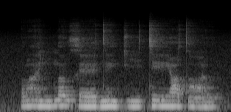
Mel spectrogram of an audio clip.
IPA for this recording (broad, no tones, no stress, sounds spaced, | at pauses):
lˠ ɛ̃ː ɲ ŋ ʌ ʊ̯ x ɛː d ẽ j k iː t eː tˤ ã ʊ̯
